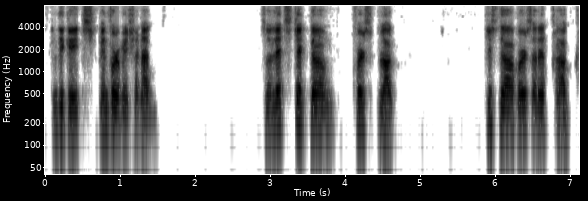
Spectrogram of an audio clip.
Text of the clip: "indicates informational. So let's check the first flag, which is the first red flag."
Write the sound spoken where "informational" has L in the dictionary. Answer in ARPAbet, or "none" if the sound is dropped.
N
